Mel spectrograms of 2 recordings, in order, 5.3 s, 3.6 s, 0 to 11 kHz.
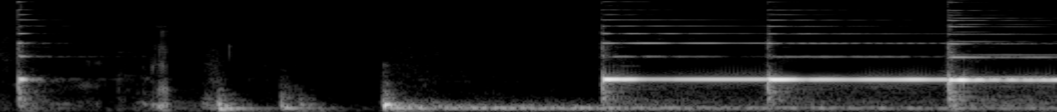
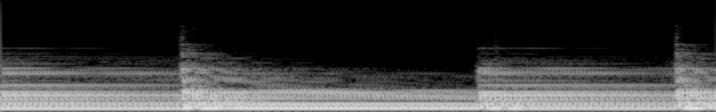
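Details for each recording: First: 1935 Blüthner 5ft grand piano, three plucks of one unison: the right-hand string sounds noticeably flatter and beats against its partners because its tuning pin is loose (the other two pins are firmer); the piano sits at pitch 428, a quarter tone flat. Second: Bass string of a 1935 Blüthner 5ft grand with original coned strings, note struck repeatedly: clean, steady ring and smooth decay with no buzz; healthy bass string tone.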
